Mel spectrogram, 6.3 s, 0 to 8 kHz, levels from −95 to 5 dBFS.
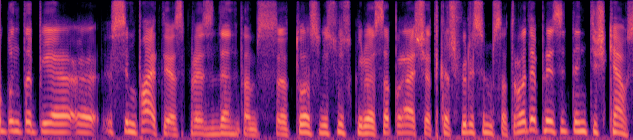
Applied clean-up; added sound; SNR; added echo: neural diffusion model UNIVERSE++.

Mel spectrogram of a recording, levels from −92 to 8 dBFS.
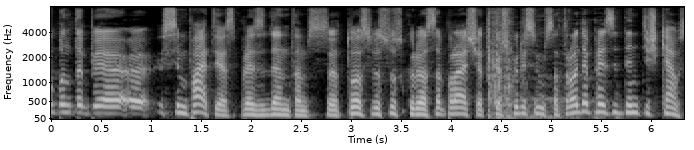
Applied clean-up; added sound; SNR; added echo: classical method log-MMSE.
